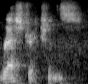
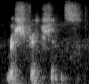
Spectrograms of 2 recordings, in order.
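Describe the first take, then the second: First: The first vowel is a full vowel. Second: The first vowel is a reduced schwa. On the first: The speaker calls it wrong. "It's not restrictions" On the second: The speaker calls it right. "more of a well, schwa"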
